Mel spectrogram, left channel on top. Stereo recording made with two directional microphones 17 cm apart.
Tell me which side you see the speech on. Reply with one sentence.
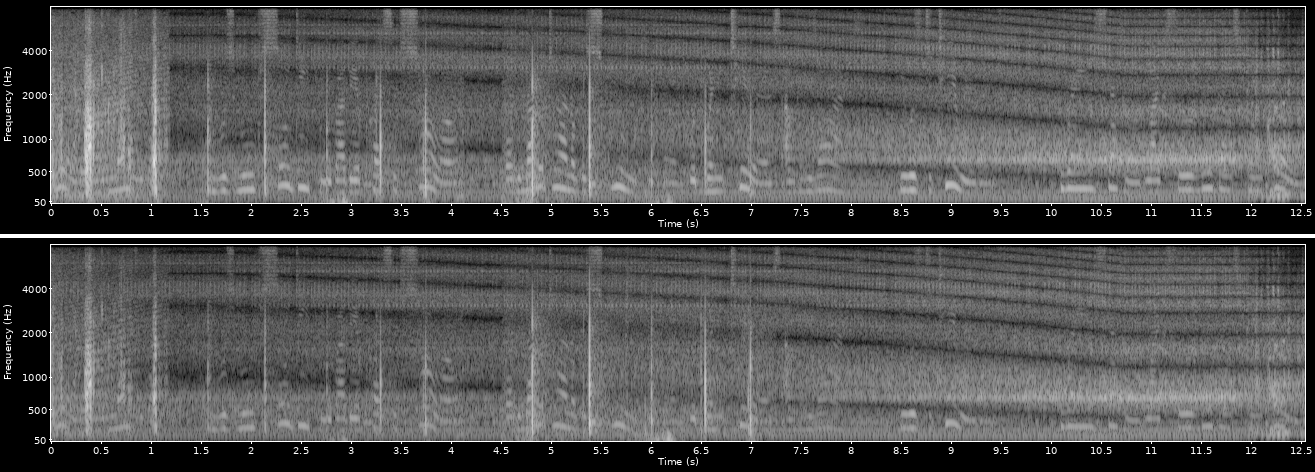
You can hear the speech on the left.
